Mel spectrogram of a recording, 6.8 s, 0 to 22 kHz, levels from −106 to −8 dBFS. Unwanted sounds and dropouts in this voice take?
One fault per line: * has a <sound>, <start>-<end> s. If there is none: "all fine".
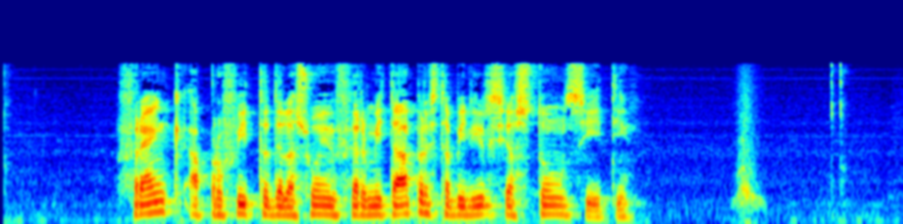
* has a whoosh, 5.5-5.8 s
